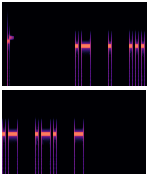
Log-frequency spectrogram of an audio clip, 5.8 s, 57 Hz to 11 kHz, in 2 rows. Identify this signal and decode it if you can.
Morse code, heard as a keyed tone, about 20 wpm, 700 Hz. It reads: A E 4 R T
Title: 055 Lesson 10g - Letter r - Call Signs 20wpm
